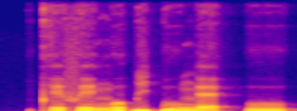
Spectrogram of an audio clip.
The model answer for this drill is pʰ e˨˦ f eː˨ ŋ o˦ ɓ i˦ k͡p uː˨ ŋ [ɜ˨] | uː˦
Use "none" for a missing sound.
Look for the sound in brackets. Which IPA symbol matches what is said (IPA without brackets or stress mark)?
ɛ˨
